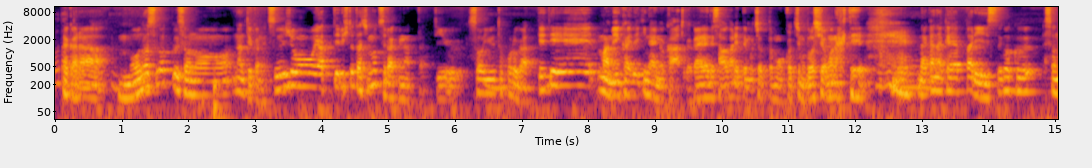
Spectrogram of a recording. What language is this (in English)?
Japanese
